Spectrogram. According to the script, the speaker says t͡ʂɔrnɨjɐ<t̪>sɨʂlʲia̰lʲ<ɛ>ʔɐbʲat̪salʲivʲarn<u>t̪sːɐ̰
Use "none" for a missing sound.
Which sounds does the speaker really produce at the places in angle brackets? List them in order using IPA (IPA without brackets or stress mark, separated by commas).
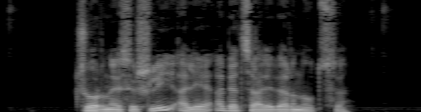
none, ɛ, u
